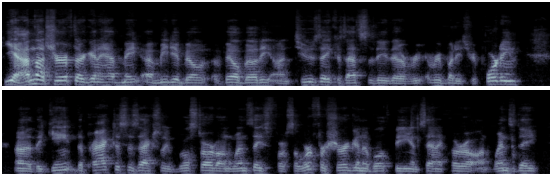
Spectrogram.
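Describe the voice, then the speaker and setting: Quick-talking reporter guy, bright voice, pumped and eager. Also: medium pitch. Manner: energetic and eager. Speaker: team beat reporter. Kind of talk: casual sports talk.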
